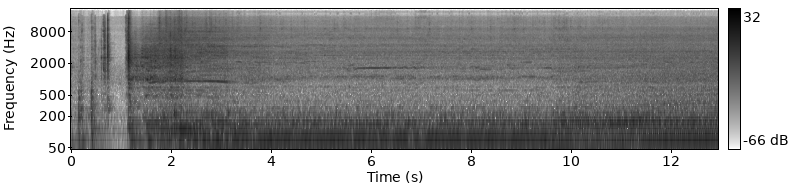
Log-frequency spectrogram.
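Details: 1966 Buick Wildcat, original low-mileage 401 nailhead V8, started briefly during an oil change with fresh 10W30 to fill the filter: short crank, quick catch, then deep, smooth, even idle without knocks or ticks; oil pressure good.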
